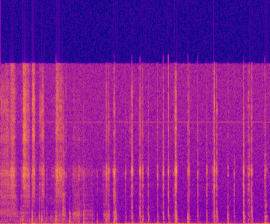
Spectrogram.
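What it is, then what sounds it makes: Cardboard box, tapped and scratched. Fingernails tap and scratch the sides of a small, dark, printed cardboard candle box held between the hands. Rapid, dry, crisp clicks and scratchy rustles follow one another closely over a low, steady rumble. Each tap stops dead with no ring.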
